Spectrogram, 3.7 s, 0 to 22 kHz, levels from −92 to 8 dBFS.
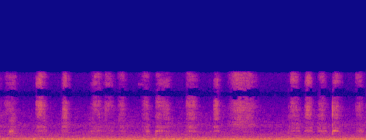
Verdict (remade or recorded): recorded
